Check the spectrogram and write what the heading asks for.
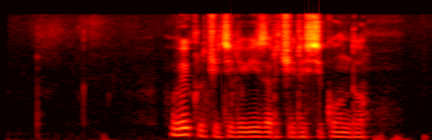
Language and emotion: Russian, neutral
